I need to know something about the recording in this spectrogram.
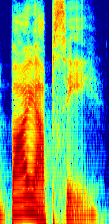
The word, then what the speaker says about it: biopsy: The doctor ordered a biopsy to determine whether the tumor was cancerous. So biopsy is another important word to know. The stress is on the first syllable. BI-op-sy. Biopsy.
